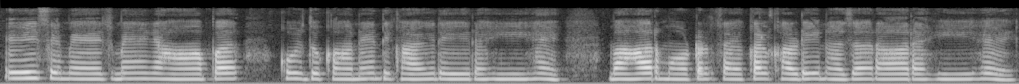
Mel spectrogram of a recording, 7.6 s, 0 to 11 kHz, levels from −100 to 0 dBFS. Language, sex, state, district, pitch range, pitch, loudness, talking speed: Hindi, female, Rajasthan, Jaipur, 205-220 Hz, 210 Hz, -20 LUFS, 140 wpm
